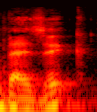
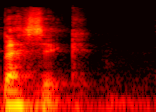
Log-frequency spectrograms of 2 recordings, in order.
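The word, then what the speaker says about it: Beswick: I listened to the excellent Alan Bezick, or apparently his name is pronounced Bessick.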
